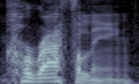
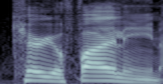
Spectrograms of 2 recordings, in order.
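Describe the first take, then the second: First: The word is said in a shorter, contracted form. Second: The word is said in a longer, fuller form. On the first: Other people have said it this way. "had it said to me called uh, caraphyllene" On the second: This is the pronunciation the speaker prefers. "I prefer to say caryophyllene"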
